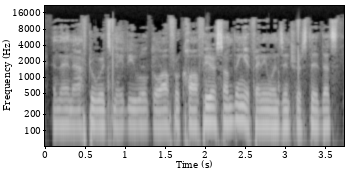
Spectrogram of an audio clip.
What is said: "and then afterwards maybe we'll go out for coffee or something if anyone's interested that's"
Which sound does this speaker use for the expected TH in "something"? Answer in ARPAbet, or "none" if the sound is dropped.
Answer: TH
